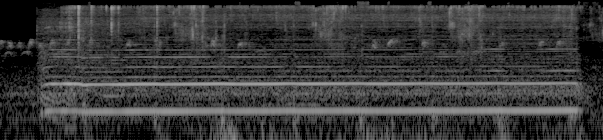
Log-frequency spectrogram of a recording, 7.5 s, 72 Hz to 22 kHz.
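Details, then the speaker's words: Ford F-150, newly replaced windshield washer pump, heard from below the truck: a steady, even hum for about seven seconds that stops cleanly. The pump primed quickly after the fluid was drained; normal washer pump operation. "So I'm gonna put you back down here and see if you guys can hear the pump go off. All right, guys, so you can definitely hear the pump from down there."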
